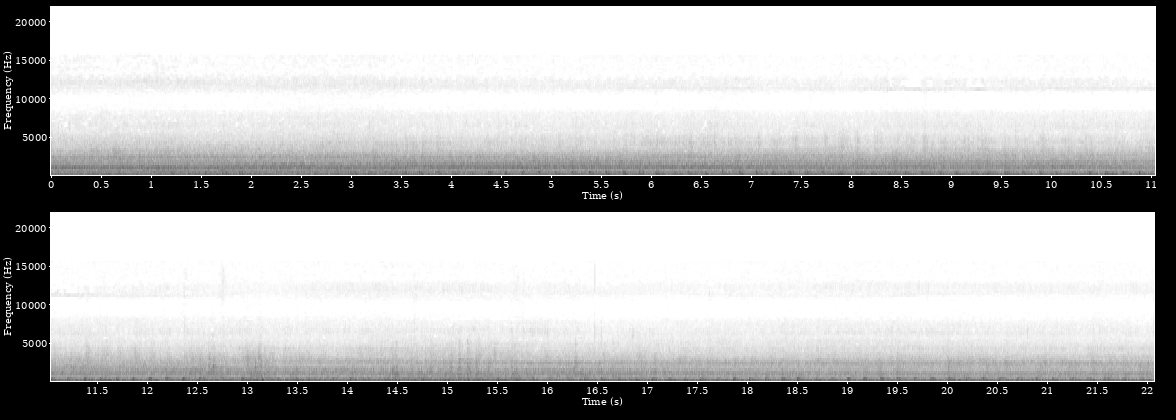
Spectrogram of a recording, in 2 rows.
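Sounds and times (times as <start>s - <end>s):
tracked vehicle engine droning: 0.0s - 22.0s.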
